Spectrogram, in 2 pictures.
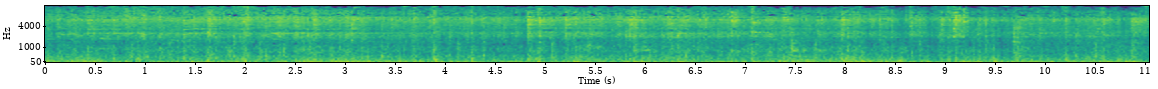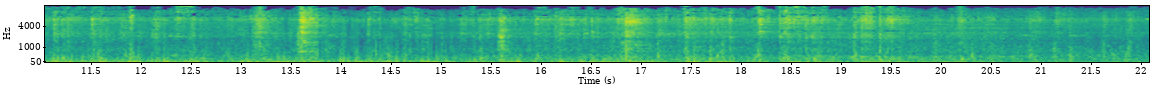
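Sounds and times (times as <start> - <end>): train coaches rumbling past: 0.0 - 22.0
wheels clicking over rail joints: 0.0 - 22.0.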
